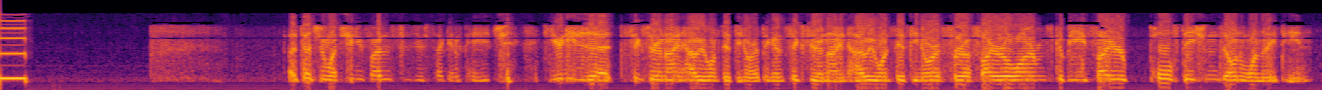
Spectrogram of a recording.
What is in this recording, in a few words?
West Union Fire, dispatch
